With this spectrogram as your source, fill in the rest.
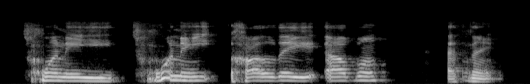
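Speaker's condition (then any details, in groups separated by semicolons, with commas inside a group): Multiple sclerosis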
